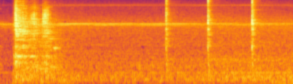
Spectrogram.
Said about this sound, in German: öffnet den Deckel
